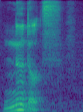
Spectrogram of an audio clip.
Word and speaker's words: noodles: 원래 이 S는 지금 복수형을 만들기 위해서 붙은 거고, 원래는 누들 이까지예요. 원래는. 근데 여기 이제 복수형을 만든다고 S를 갖다 붙인 경우이기 때문에 이 이는 묵음이 될 겁니다. 왜냐면 이로 끝나는 단어니까. 그래서 요 이는 안 보셔도 되고요. 누들 하고 복수형 만들겠다고 S가 붙은 거니까 S 소리는 달아줘야 돼요. S는 스. 그래서 이거는 noodles, noodles 이렇게 읽을 수 있고,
